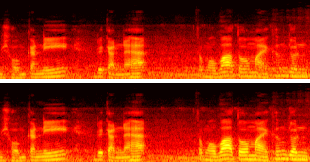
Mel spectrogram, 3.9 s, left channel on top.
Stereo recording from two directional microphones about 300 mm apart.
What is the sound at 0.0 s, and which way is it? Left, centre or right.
A man's voice, centre.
